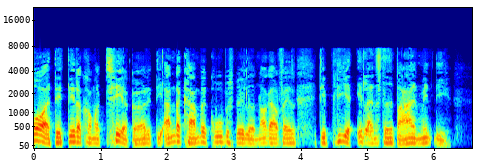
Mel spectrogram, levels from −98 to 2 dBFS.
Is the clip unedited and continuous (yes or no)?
yes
